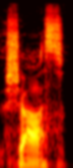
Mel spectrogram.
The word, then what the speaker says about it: chasse: and in French, the word for hunting is chasse, and it's spelled CHASSE, chasse.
